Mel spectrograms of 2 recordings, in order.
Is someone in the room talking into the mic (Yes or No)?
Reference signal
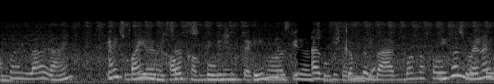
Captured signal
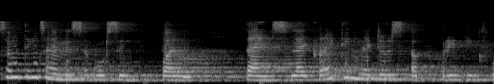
Yes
